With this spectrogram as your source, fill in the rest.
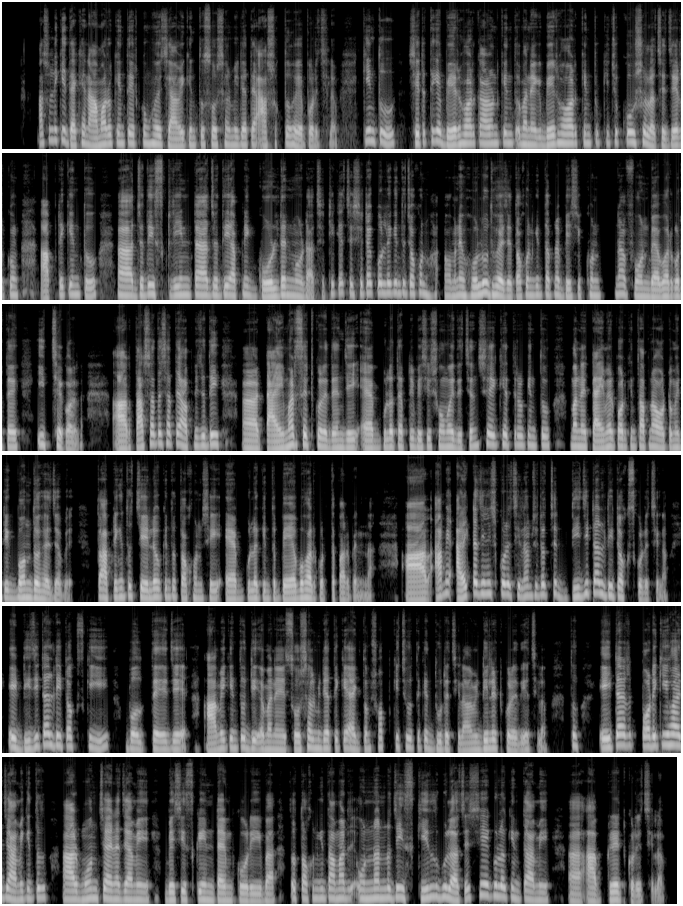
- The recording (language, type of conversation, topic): Bengali, podcast, স্ক্রিন টাইম কমাতে আপনি কী করেন?
- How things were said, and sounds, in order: "চাইলেও" said as "চেলেও"; in English: "digital detox"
